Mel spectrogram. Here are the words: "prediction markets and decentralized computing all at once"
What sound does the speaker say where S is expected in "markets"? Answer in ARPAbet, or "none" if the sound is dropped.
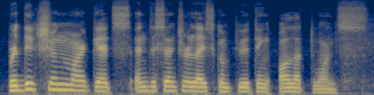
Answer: S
